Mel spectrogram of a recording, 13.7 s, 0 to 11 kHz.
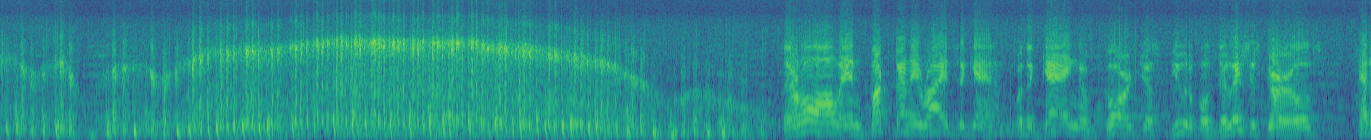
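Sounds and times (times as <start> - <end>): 
old 1927 Maxwell car engine running: 0.0 - 8.3
speech: 8.1 - 13.7.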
